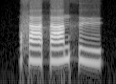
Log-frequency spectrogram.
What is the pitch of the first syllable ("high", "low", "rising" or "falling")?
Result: low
